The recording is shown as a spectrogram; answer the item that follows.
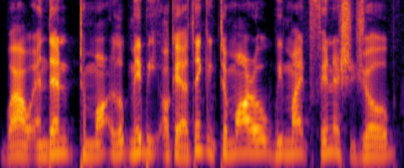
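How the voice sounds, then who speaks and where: A man talks casually as a livestream host, exclaiming and repeating phrases for emphasis. His voice is a little higher than average, and the recording is close and dry with no room echo. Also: brisk, clear, resonant tone. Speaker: Bible study livestream host. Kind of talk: casual chat commentary.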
